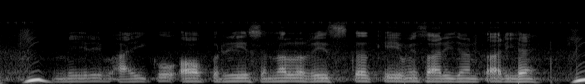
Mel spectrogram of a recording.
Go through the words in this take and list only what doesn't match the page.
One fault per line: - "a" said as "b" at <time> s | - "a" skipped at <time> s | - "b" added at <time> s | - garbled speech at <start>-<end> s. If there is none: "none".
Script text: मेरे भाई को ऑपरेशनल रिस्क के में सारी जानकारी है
none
